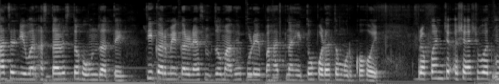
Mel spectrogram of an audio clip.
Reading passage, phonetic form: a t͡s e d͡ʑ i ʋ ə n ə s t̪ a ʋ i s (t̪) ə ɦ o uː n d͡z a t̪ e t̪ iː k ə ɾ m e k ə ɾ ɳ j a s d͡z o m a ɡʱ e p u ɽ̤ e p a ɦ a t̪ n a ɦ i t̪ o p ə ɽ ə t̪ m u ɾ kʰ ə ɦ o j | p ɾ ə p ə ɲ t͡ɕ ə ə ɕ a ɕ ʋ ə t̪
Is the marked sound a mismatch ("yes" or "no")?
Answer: no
